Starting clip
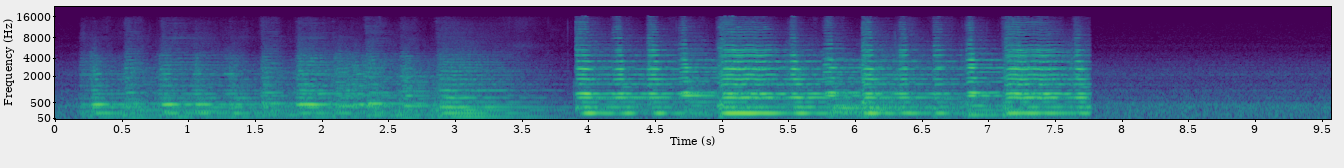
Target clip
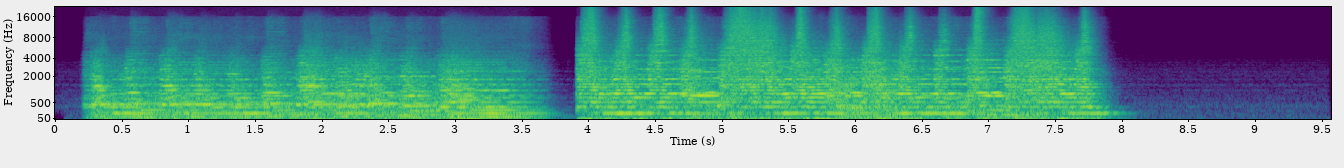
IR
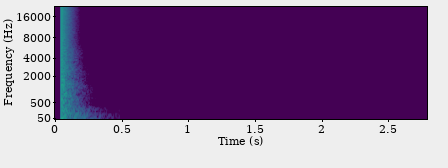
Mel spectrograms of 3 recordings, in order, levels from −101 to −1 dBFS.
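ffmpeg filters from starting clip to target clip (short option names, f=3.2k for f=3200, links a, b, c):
-filter_complex "[0:a]aeval=exprs='0.251*sin(PI/2*10*val(0)/0.251)':c=same,acrossover=split=250|5200[a][b][c];[c]adelay=40[d];[a]adelay=70[e];[e][b][d]amix=inputs=3:normalize=0,agate=range=-35dB:threshold=-24dB:ratio=16:detection=peak[f];[1:a]atrim=start_sample=2205[g];[f][g]afir=irnorm=-1:irlink=0,volume=-1dB"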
